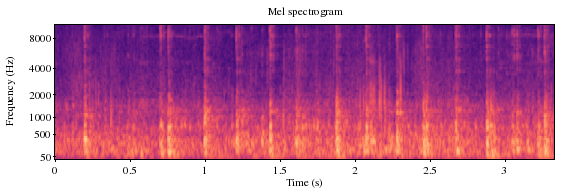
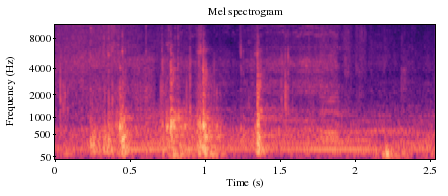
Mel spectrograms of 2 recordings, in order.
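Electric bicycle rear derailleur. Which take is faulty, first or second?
first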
